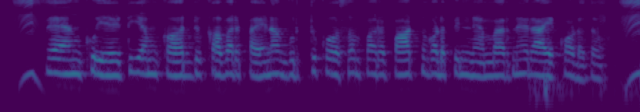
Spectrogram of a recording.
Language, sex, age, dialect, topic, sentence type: Telugu, female, 31-35, Central/Coastal, banking, statement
